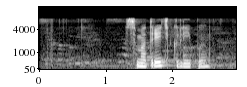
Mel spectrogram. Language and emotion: Russian, neutral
